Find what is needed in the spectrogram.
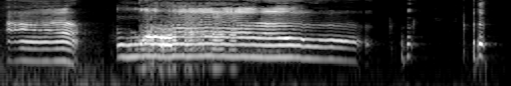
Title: BABY CRYING SFX - SOUND EFFECT - NEW BORN CRYING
